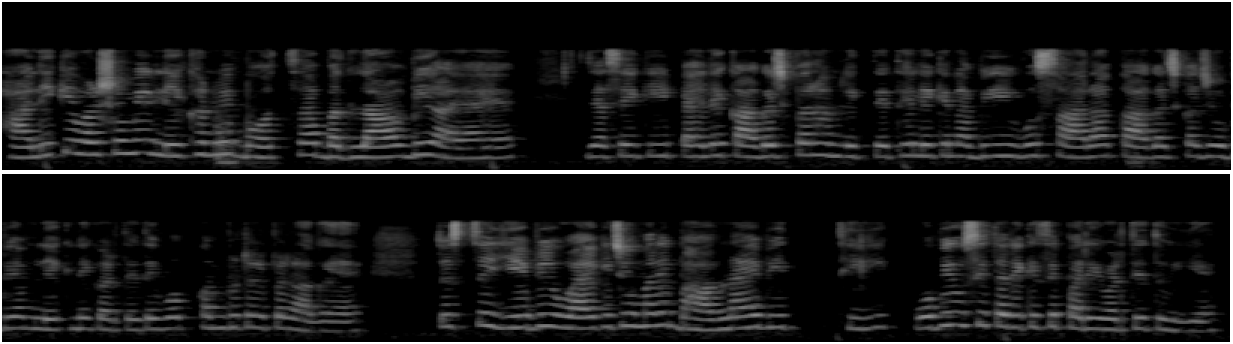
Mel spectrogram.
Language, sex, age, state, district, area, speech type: Hindi, female, 18-30, Rajasthan, Jaipur, urban, spontaneous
